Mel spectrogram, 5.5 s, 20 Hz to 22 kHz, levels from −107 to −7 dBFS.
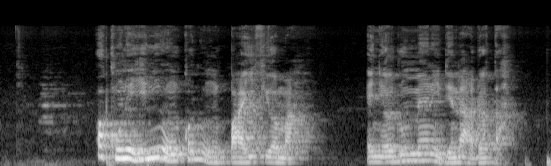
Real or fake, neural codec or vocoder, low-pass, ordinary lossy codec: real; none; none; none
